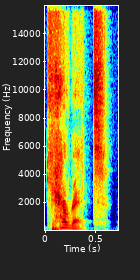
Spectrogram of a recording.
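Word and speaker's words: caret: if i mentioned is called a carret pronounced similar to carrot but different word so let's see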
